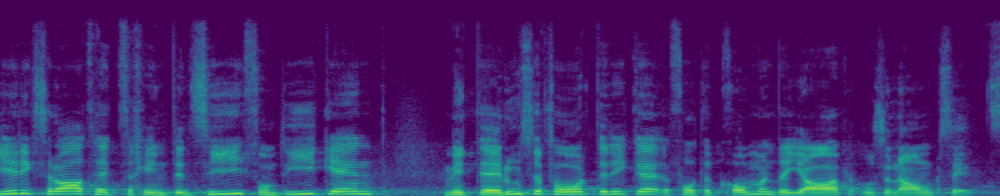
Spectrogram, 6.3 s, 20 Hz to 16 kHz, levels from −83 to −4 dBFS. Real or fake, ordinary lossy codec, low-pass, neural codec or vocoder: fake; none; 14.4 kHz; codec, 44.1 kHz, 3.4 kbps, Pupu-Codec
